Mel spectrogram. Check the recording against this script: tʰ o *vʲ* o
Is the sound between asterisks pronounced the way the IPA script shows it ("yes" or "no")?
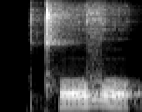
no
